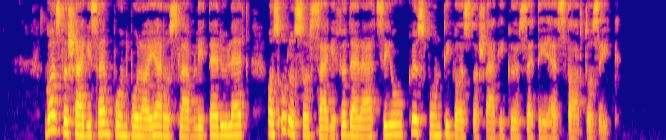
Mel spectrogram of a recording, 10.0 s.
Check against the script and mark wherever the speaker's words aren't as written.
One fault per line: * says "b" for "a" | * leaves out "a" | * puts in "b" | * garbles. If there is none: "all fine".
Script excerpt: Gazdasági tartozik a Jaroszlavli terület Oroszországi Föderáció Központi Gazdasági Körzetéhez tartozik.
* says "szempontból" for "tartozik"
* puts in "az"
